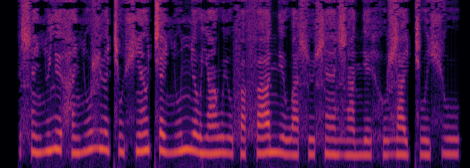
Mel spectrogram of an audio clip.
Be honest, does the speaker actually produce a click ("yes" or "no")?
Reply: no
